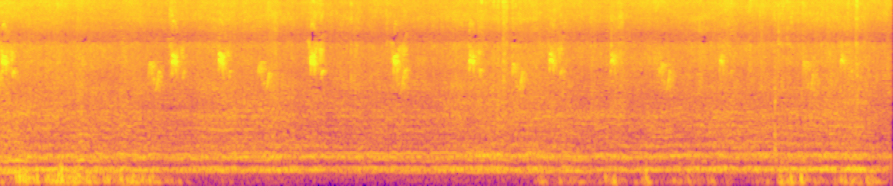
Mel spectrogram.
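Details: Continuous low hum from the worker bees' constant coming and going at a feral honey bee colony, a thick layered drone, with short high chirps about every half second behind it and brief low thumps early on.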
